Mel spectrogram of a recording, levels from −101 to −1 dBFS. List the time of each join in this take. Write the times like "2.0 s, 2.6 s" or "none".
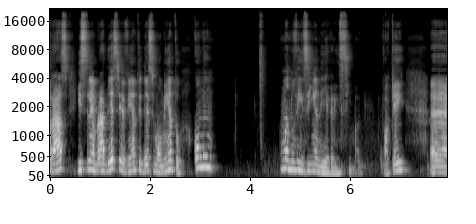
none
